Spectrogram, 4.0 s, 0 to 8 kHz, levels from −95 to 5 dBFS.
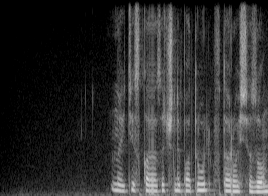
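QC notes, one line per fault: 0.88–0.90 s: repeated buffer. A 20 ms piece of the speech plays once more with a hard join. Fresh audio arrived late, so the device replayed it. Nothing is skipped. It sounds like a click.
2.24–2.32 s: repeated buffer. A 20 ms piece plays four extra times in a row. The hard joins repeat every 20 ms, so it sounds like a brief buzzy stutter. Nothing is skipped.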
